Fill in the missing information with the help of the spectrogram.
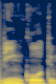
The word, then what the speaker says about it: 輪行: えー、っと、また話変わるんですけども、えー、皆さん、輪行って知ってますえー、輪っかの輪に行くっていう字を書いて輪行って読むんですけど、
